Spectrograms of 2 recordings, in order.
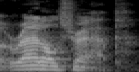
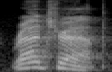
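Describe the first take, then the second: First: "Rattle Trap" with the full two-syllable rattle; corrected name. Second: "Rat Trap" said as two short words, rat and trap; misspoken name. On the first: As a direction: say "Rattle Trap" carefully, stressing RAT-tle. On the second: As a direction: say "Rat Trap" quickly, one syllable each. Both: Real, not acted. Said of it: "I mean, uh".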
